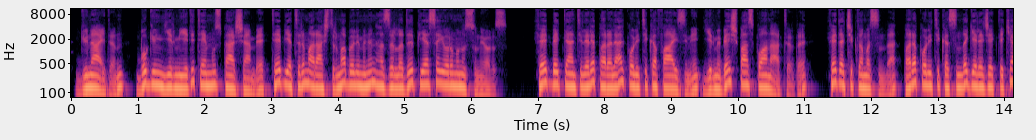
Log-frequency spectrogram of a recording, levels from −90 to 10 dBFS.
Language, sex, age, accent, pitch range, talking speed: Turkish, male, 40-59, native, 125-155 Hz, 115 wpm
